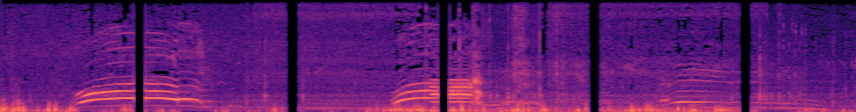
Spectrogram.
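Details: Cat meowing three times, each a drawn-out call that rises then falls in an arch, spaced a few seconds apart over a low rumbling background murmur.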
